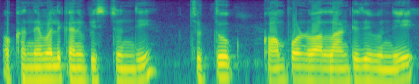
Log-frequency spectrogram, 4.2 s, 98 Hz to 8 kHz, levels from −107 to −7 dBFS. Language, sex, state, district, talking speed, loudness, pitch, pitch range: Telugu, male, Telangana, Mahabubabad, 115 wpm, -15 LUFS, 120 Hz, 115-125 Hz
